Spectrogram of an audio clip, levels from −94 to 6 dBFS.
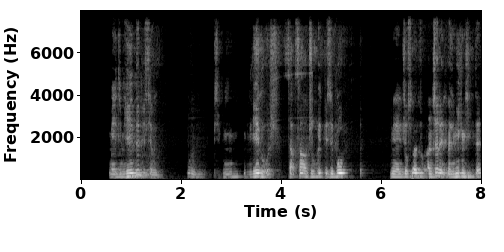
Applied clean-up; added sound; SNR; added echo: neural mask model DeepFilterNet 3.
